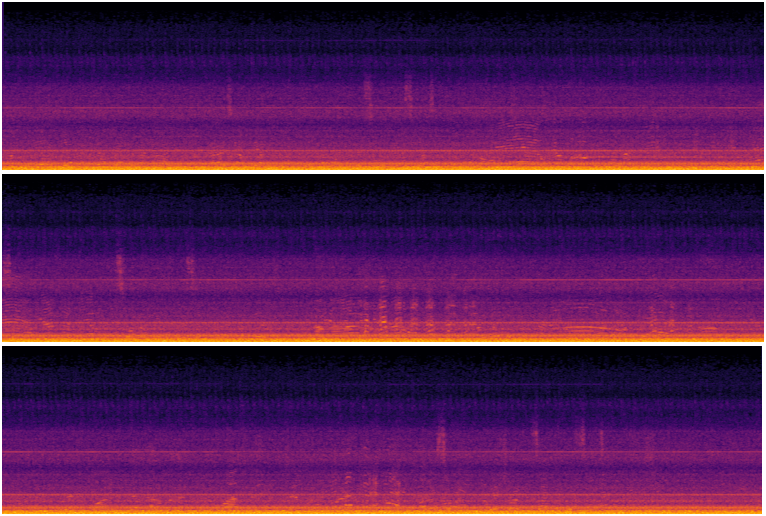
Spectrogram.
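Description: A man talks over a headset intercom.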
